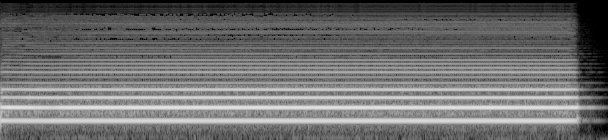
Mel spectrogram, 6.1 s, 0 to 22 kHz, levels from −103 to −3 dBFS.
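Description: Throughout the music, two distinct sets of smearing and swirly high-band artefacts overlap, likely from transcoding between lossy codecs, Vorbis then Opus. Nothing remains above 20.1 kHz.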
